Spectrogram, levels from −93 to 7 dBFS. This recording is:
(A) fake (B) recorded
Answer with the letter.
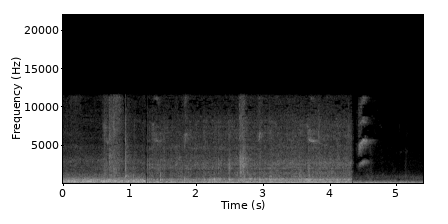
B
